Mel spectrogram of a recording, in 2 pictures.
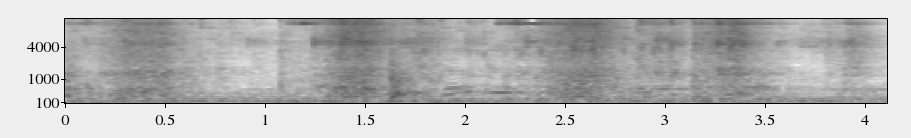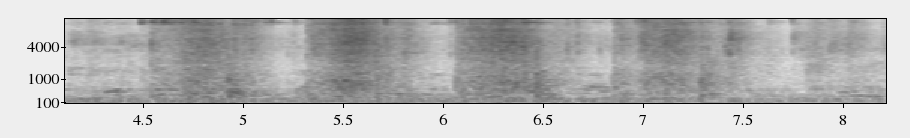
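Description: Roller window shades being raised by hand: the shade mechanism rasps in a series of short pulls, roughly one every half second to a second.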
